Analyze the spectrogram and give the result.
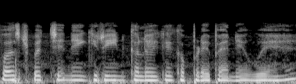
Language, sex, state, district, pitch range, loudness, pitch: Hindi, female, Bihar, Vaishali, 190-200 Hz, -12 LUFS, 195 Hz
